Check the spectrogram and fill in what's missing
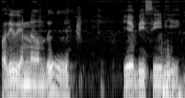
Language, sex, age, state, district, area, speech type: Tamil, male, 30-45, Tamil Nadu, Nagapattinam, rural, spontaneous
